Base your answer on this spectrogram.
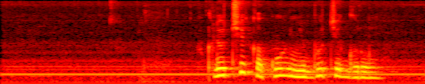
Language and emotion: Russian, neutral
